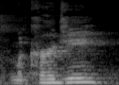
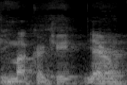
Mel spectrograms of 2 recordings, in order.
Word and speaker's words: Mukherjee: m there's two pronunciations for it sometimes people pronounce mcer but the predominant and I believe hers as well as like and's is muckery muckery no relation well yes like seagull there's there's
